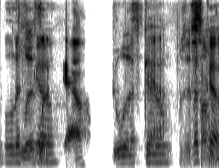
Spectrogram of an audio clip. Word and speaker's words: Lithgow: Lithgow.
